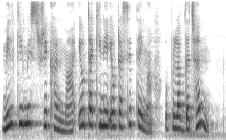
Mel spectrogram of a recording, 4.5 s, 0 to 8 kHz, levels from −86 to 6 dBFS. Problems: none marked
